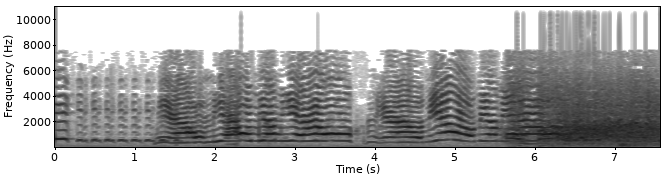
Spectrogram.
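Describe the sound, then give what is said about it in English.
A little kitten being put out meows over and over in long, wavering, high-pitched cries, loud, until a burst of crowd noise, like applause and laughter, takes over at the end. “And while I'm about it, I'll put my little kitten out.”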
